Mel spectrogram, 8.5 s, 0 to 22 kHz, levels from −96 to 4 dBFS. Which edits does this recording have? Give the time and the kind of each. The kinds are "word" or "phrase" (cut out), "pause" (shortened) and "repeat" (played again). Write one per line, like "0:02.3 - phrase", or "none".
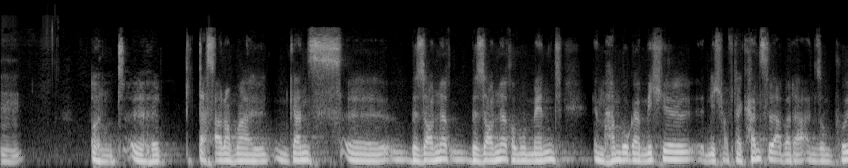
0:02.1 - phrase
0:04.5 - repeat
